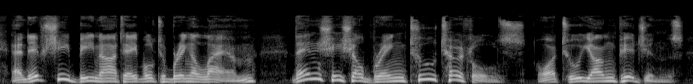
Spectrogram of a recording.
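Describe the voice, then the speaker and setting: A man voicing the Lord giving laws in a dramatized scripture reading, deliberate and emphatic. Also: medium pitch, no room sound, studio quality.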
